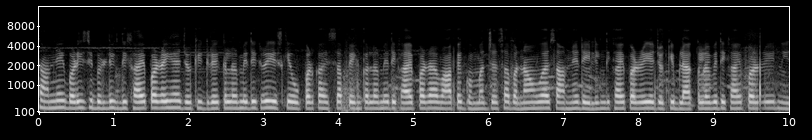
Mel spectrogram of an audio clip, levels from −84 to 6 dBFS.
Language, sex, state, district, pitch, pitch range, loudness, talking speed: Hindi, female, Uttar Pradesh, Etah, 215 Hz, 210-220 Hz, -15 LUFS, 295 wpm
